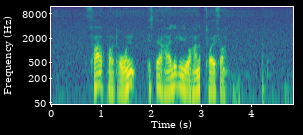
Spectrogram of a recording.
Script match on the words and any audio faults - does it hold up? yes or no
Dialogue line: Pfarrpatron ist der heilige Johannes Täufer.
no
